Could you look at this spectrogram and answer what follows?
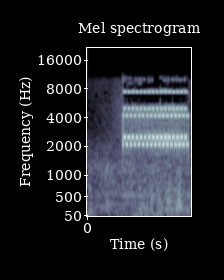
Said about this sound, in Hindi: तभी मेरा मोबाइल बजा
